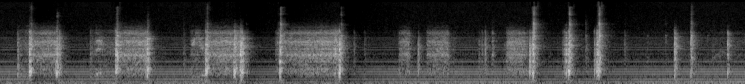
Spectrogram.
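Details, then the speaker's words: RCA Victor 911KG console radio, tuning system under test: loud, steady, buzzy hum that doesn't change with volume, with clicks and static bursts over it and a local French-language station received. Strong mains hum, possibly from tired filter capacitors. "That's a mean hum. Why are you humming so much? Kind of a buzzy hum."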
